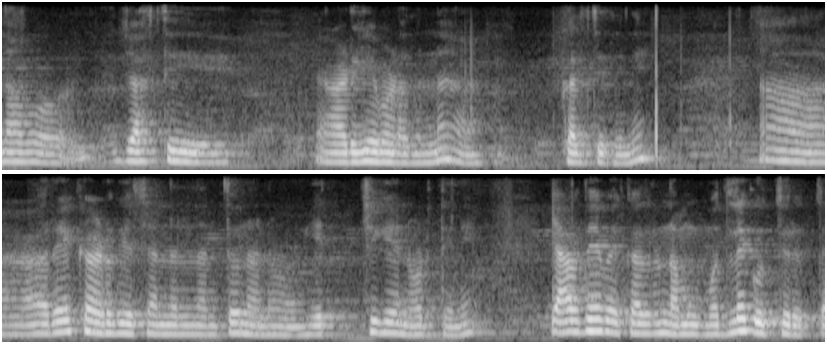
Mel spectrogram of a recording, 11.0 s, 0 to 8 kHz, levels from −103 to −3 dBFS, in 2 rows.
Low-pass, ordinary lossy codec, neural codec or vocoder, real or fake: 7.2 kHz; none; none; real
